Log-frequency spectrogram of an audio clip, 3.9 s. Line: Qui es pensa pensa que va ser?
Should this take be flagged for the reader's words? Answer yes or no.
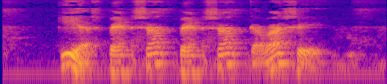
no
